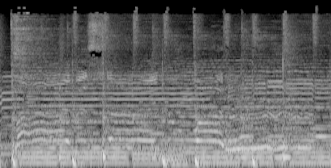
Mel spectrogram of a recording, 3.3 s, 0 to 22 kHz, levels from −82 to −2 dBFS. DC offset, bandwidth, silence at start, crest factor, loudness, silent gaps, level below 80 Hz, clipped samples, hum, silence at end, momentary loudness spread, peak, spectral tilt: under 0.1%; 19 kHz; 0 s; 14 dB; -19 LUFS; none; -34 dBFS; under 0.1%; none; 0 s; 2 LU; -4 dBFS; -4.5 dB/octave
